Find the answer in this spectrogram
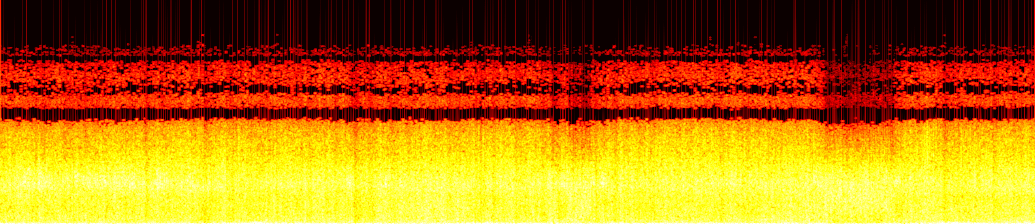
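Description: Steady rush of airflow on the microphone of a camera fixed to a hang glider in flight.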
